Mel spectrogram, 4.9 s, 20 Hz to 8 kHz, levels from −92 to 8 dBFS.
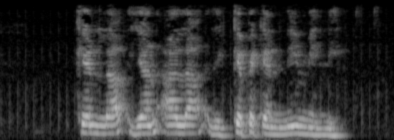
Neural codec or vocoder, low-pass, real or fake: none; 7.2 kHz; real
